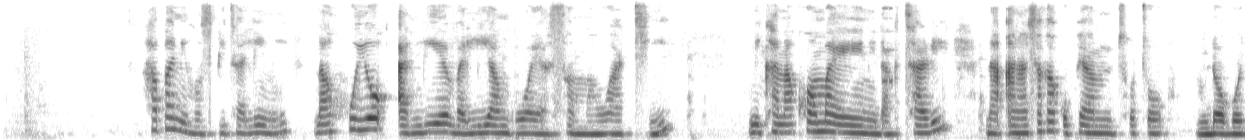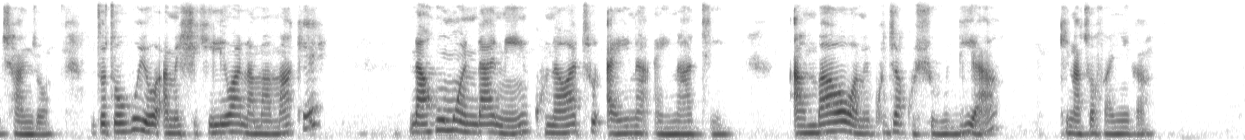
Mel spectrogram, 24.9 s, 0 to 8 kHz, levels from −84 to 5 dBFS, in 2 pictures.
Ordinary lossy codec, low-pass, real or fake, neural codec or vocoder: Opus, 24 kbps; 7.2 kHz; real; none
